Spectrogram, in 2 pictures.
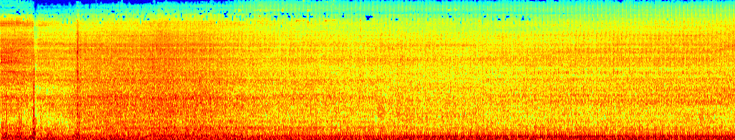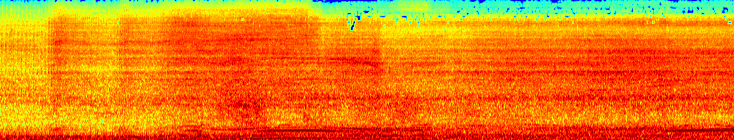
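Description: Brixton motorcycle's engine running while riding. About two-thirds through, the engine note rises and falls, and near the end it climbs again as the bike accelerates.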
